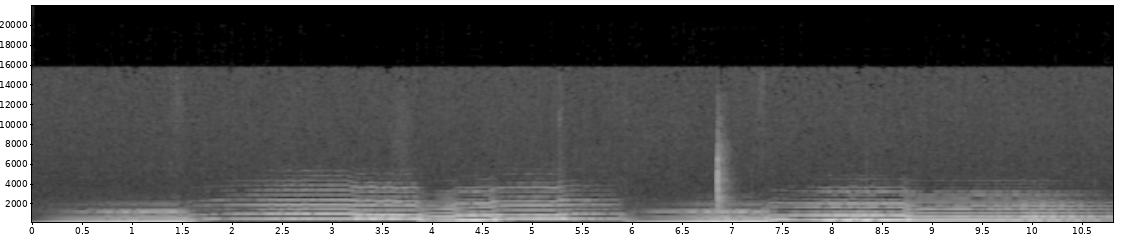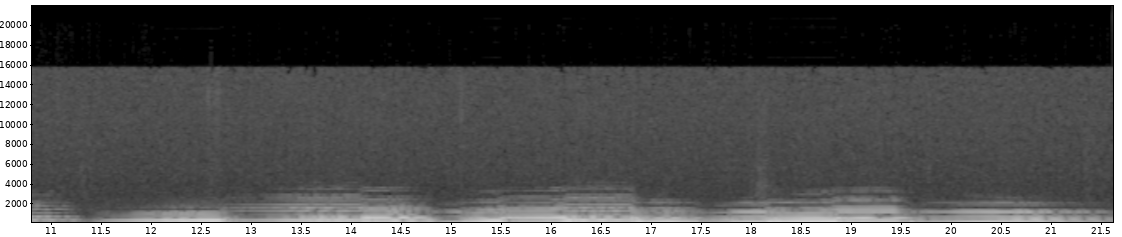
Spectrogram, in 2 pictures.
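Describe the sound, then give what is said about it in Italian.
A theremin, played by theremin virtuoso Carolina Eich, plays a slow, familiar-sounding melody on its own, with long sustained notes that slide smoothly between pitches and waver with gentle vibrato, loud. “questo suono che avete sentito, molto bizzarro, è il suono che produce lo strumento denominato Theremin”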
